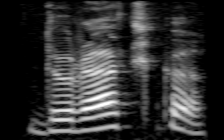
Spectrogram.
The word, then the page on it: durachka: Ninilchik Russian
